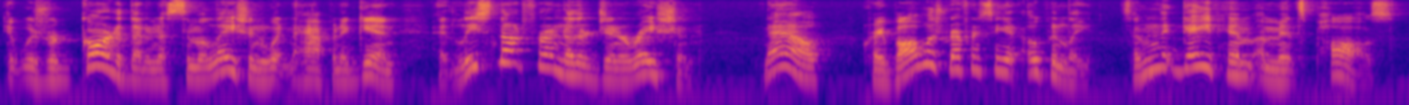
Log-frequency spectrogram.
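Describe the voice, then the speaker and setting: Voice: mid-range voice, big pitch swings, brisk. A narrator reading a dramatic scripted story in the manner of an audiobook.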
